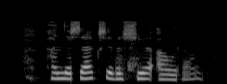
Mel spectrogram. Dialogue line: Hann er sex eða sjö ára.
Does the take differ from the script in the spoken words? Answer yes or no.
no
